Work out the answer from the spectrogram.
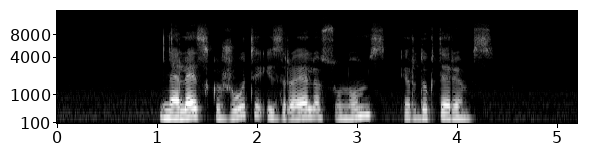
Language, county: Lithuanian, Klaipėda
